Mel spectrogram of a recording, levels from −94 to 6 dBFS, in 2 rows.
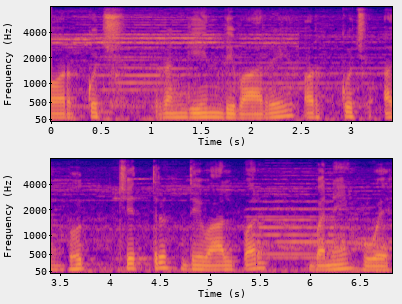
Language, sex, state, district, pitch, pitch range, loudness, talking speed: Hindi, male, Uttar Pradesh, Etah, 110 Hz, 105-120 Hz, -24 LUFS, 115 wpm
